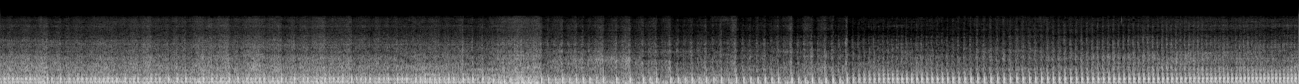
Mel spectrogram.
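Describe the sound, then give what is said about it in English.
A YZ450F motorcycle engine runs steadily and loud throughout, with a rough low rumble, some mechanical clatter and brief swells in revs, and no voices. “So, I'll admit, almost every single motorcycle you could buy is a better starting point for a supermoto than this one.”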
